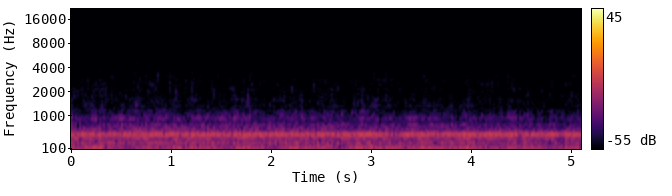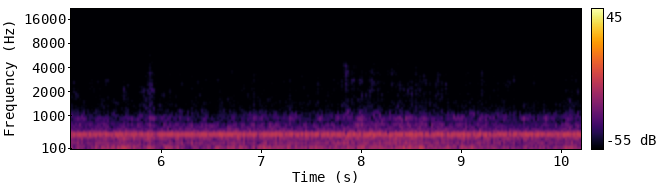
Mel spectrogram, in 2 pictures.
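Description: Steady machine hum at one constant pitch over a low rumble, unchanging throughout, with faint scattered rubbing of a cloth polishing a metal ring.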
